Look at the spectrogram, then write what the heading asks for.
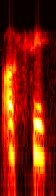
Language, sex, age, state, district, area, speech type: Odia, female, 30-45, Odisha, Bhadrak, rural, conversation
